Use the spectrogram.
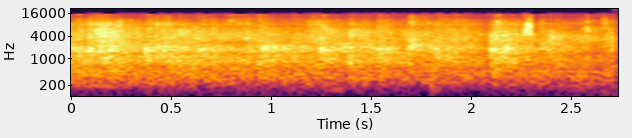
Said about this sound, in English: Thank you very much. Round of applause.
